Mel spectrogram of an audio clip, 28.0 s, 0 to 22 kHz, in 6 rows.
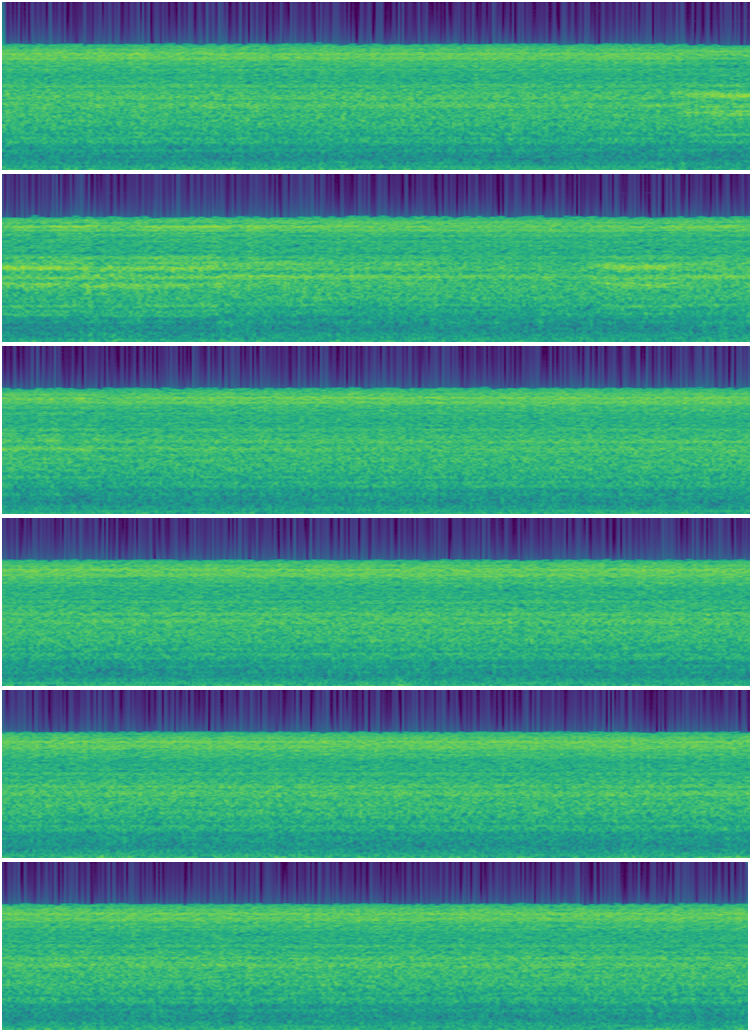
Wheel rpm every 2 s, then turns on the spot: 230, 230, 220, 230, 230, 230, 230, 230, 230, 230, 230, 230, 230, 230.
none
